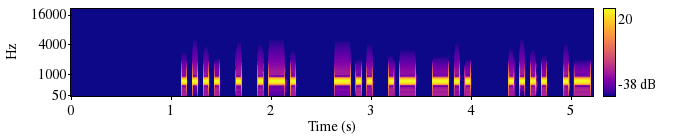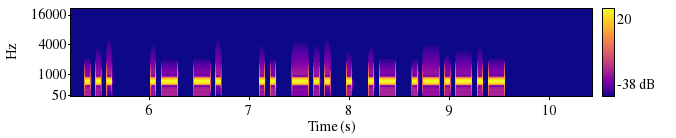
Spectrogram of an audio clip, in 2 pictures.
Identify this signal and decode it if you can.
Morse code, heard as a keyed tone, about 22 wpm, 700 Hz. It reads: HER DAD HAS AN IDEA.
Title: Easy Phrases 22wpm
